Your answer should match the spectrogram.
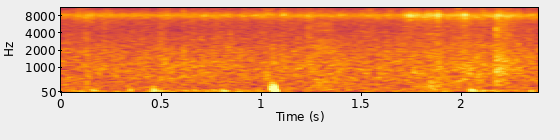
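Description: Steady rain falling on a gravel garden and its plant pots and leaves, with one soft knock about halfway through.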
